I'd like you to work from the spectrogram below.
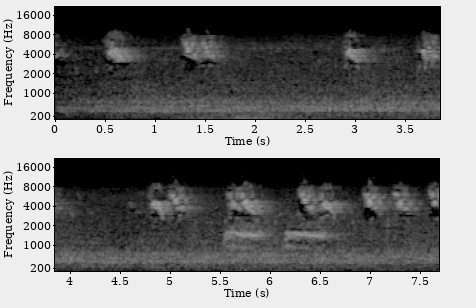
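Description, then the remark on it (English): Bright, high bird chirps repeat in short bursts, a quick two- or three-note pattern recurring every second or so, with a couple of lower whistled notes near the end, over faint background hiss. “And then I place this bird.”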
